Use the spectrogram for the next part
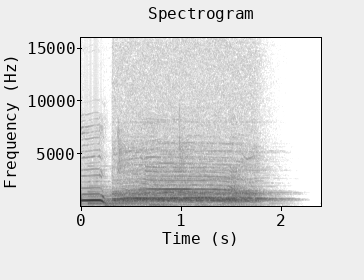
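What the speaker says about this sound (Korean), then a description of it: "마지막으로 환호성 한번 딱 크게 지르고" Fans at a fan meeting let out a loud, sustained cheer of mixed shouts and whoops, starting with one sharp high call and fading away after about two seconds.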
